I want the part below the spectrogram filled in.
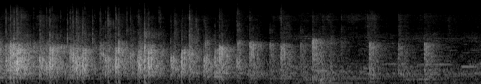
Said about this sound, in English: A round of applause for the students of GSS Alugu-Lungu.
